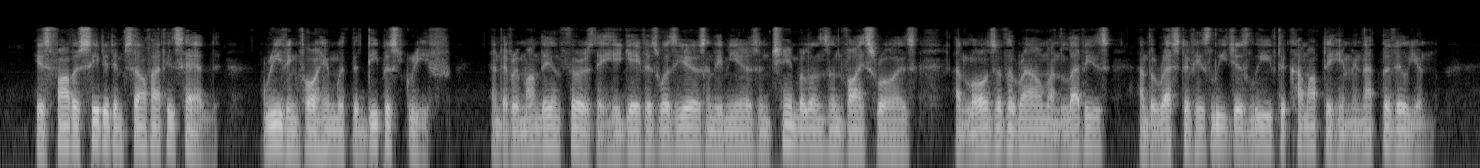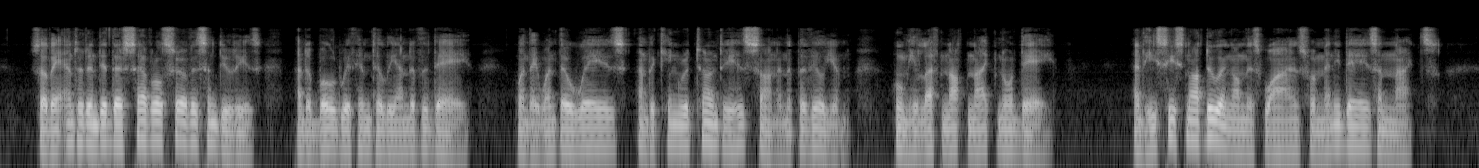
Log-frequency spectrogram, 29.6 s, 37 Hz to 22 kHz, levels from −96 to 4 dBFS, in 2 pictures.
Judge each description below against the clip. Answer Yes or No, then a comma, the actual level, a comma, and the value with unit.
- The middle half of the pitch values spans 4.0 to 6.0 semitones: No, average, 2.8 semitones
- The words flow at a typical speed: No, fast, 215 wpm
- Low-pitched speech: Yes, very low, 85 Hz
